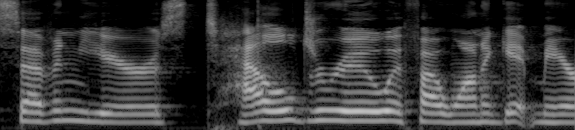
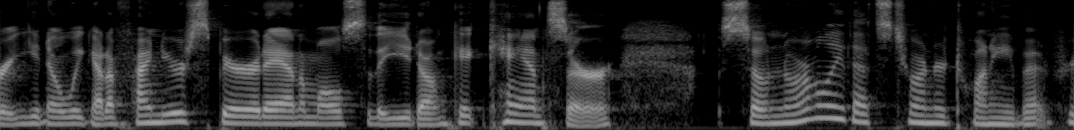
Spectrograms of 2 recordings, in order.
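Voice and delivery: whispered aside; 4 semitones lower, 6 dB quieter than usual. Retold or imitated. Psychic's advice retold to friend.

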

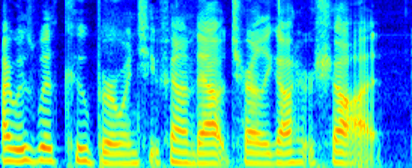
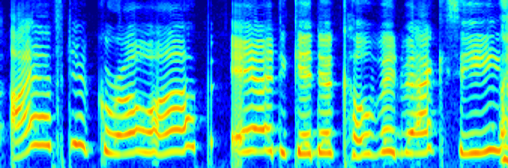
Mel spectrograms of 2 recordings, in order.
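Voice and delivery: put-on much higher child voice; worried kid voice; 10 semitones higher than usual.

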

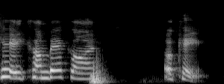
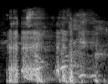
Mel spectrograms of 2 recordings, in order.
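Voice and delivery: put-on baby voice; 9 semitones higher than usual. Shown as a demonstration. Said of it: "Could you give us an example".

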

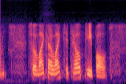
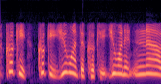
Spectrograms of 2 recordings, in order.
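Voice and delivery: put-on much higher, emphatic toddler-speak; baby talk; 11 semitones higher than usual. Shown as a demonstration. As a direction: mirror an upset toddler in short high bursts. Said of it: "does it feel like baby talk?".

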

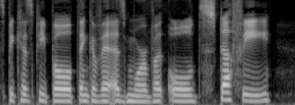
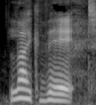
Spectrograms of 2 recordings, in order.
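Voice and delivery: mock posh American. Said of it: "continental American accents where it's like".

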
